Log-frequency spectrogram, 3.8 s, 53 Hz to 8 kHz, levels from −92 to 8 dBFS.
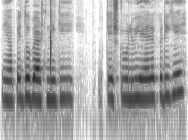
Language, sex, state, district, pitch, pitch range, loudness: Hindi, female, Uttar Pradesh, Shamli, 240 Hz, 230-245 Hz, -20 LUFS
